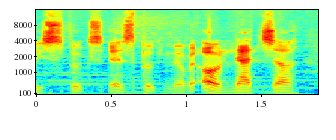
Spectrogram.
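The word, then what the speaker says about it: Nezha: Oh, Netja. Nutja, I think her proper pronunciation is Nutja, and Tomoe.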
